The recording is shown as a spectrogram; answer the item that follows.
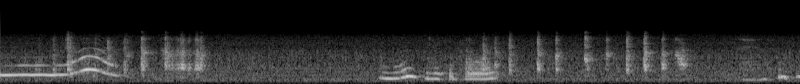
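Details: Pet male eclectus parrot lying on its owner, making cute noises: an opening held whistle that swoops up and down, then repeated rapid clicking, low gurgled notes and more fast ticks.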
